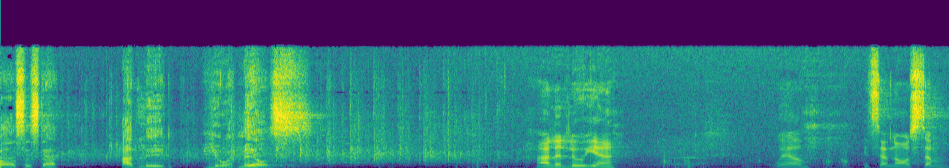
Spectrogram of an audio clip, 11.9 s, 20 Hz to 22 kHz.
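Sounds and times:
audience applause: 0:00.0 - 0:06.7
speech: 0:00.2 - 0:00.9, 0:01.5 - 0:03.9, 0:06.7 - 0:07.8, 0:09.7 - 0:10.2, 0:10.8 - 0:11.8.

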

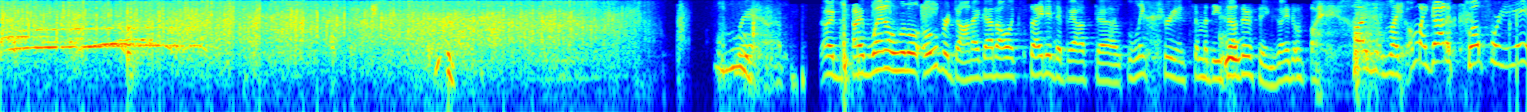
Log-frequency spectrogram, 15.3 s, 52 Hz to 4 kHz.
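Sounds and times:
cheers: 0:00.0 - 0:02.7
crowd clapping: 0:00.0 - 0:06.6
speech: 0:08.3 - 0:15.2.

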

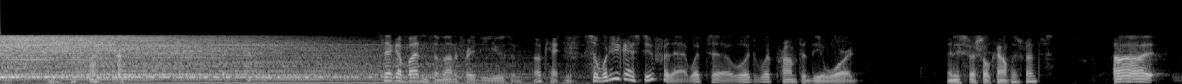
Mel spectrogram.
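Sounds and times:
gong ringing: 0:00.0 - 0:05.9
speech: 0:03.8 - 0:08.7, 0:09.5 - 0:11.8.

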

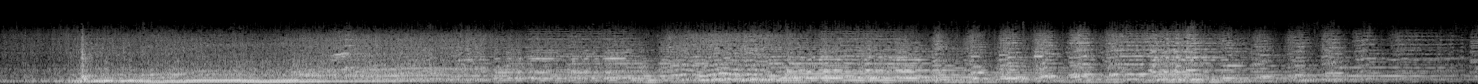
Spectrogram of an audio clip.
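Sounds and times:
car engine revving hard and accelerating away: 0:00.0 - 0:14.7.

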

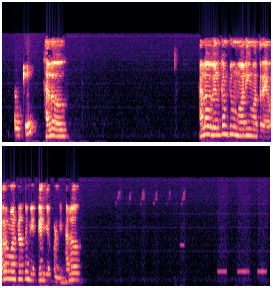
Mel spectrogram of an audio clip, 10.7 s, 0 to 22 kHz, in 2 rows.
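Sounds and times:
speech: 0:00.2 - 0:01.4, 0:04.0 - 0:07.0
low telephone beeps after a call disconnects: 0:09.7 - 0:10.7.

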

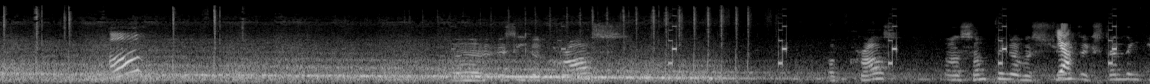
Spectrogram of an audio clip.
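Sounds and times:
train passing through a station: 0:00.0 - 0:10.5
speech: 0:04.7 - 0:06.8, 0:08.6 - 0:11.4.

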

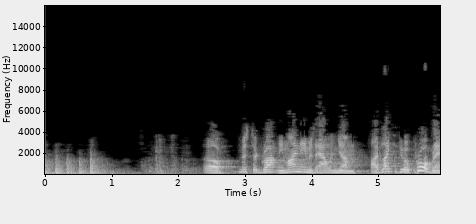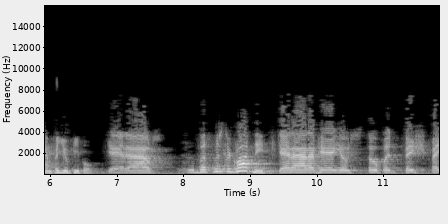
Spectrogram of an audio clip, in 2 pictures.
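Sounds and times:
knocking on an office door: 0:00.0 - 0:01.2
speech: 0:02.4 - 0:11.8.

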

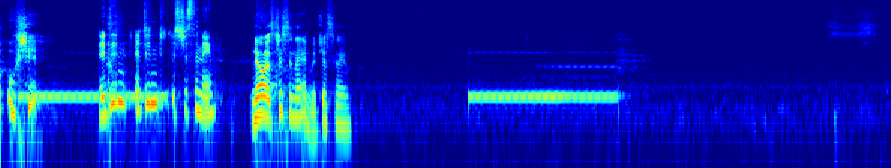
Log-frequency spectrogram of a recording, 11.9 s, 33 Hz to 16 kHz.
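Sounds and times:
speech: 0:00.2 - 0:00.6, 0:01.3 - 0:04.8
ringback tone of an unanswered outgoing phone call: 0:00.5 - 0:02.3, 0:06.2 - 0:08.3
faint breath or sniff: 0:11.0 - 0:11.8.

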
